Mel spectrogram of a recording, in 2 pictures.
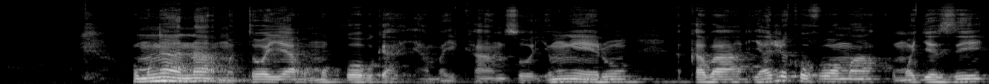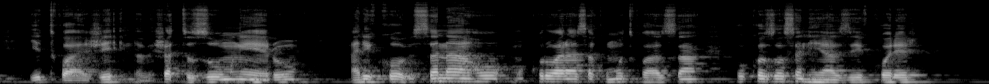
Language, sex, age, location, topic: Kinyarwanda, female, 18-24, Huye, health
